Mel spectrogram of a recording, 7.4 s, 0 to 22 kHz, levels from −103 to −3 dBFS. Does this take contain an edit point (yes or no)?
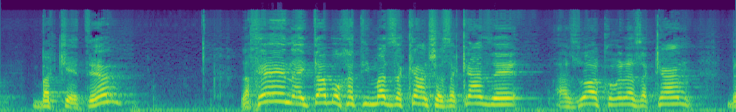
no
